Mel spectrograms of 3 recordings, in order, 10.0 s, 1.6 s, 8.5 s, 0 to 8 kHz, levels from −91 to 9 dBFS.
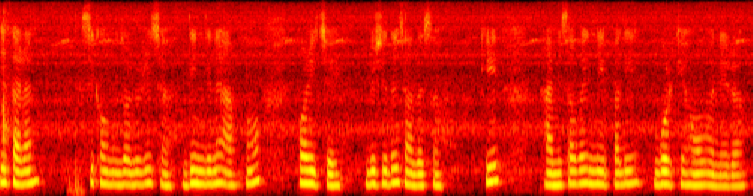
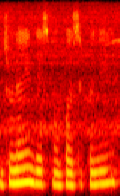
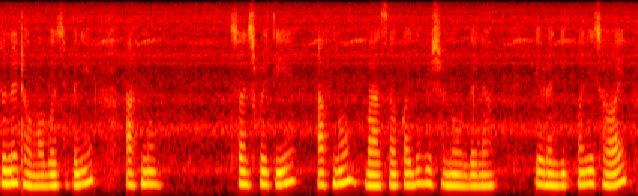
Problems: constant background noise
